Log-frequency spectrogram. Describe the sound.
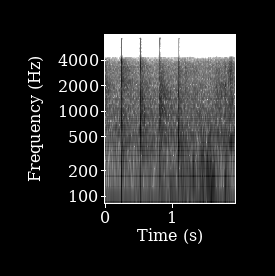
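Four sharp hand claps in a steady, evenly spaced rhythm, crisp and distinct, followed by faint low rumbling background noise with no further claps.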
